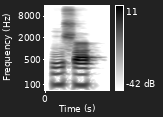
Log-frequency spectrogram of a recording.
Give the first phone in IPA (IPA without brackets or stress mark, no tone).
i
